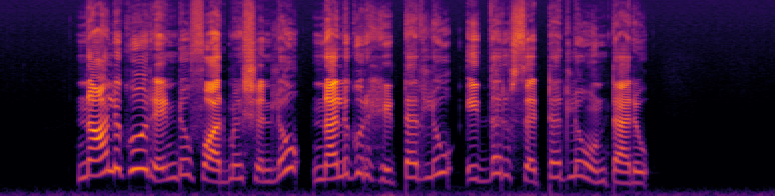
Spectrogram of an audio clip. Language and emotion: Telugu, neutral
